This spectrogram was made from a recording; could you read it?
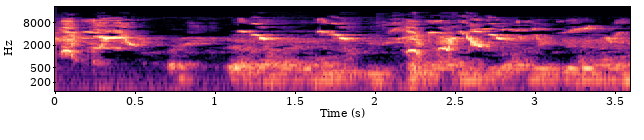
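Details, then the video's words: Oriental magpie-robin singing at night, bright whistles and chattering notes over a low murmuring background. "pancingan kacer gacor malam hari"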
